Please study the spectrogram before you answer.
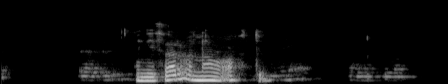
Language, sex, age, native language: Icelandic, female, 60-69, Icelandic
